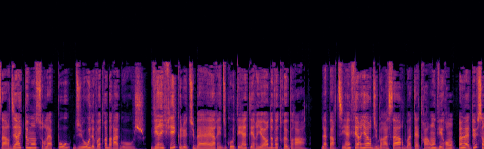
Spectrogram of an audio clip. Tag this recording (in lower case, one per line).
speech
